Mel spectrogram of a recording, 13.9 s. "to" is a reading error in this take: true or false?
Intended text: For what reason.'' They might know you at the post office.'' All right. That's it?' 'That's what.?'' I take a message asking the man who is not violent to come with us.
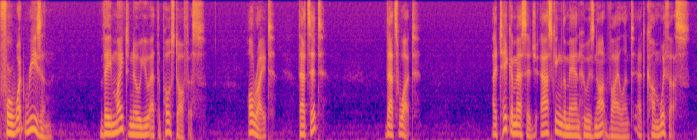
true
